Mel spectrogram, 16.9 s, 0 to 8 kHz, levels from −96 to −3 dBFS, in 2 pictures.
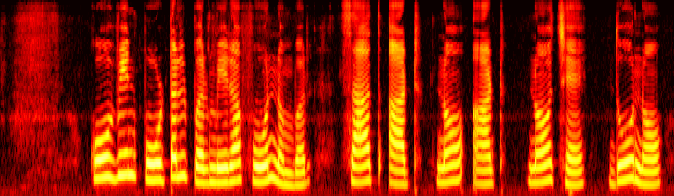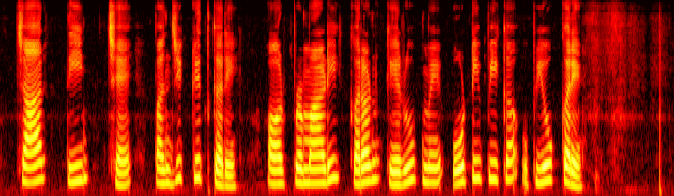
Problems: background sounds at intervals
